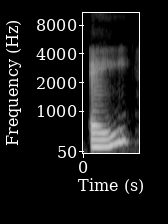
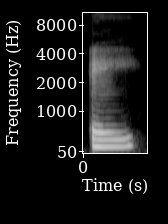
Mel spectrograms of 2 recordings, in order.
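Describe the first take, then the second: First: A long vowel gliding like 'ay' is heard. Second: A long vowel gliding like 'ay' is heard.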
